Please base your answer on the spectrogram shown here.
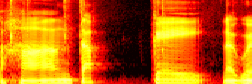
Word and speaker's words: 肯德基: 이거는 항딱게이 이렇게 해서 항딱게이라고 해서 광동어로는 발음하는데 항딱게이가 좀 더 켄터키랑은 좀 닮은 것 같아요.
